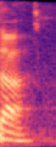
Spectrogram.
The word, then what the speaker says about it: JAXA: He does a lot of weird shit through his life, but from the minute he joins NASA, how is it pronounced? Jaxa.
